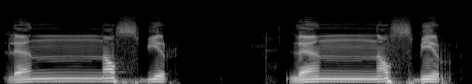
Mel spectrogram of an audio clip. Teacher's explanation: النون بالنون تدغم مع غنة. هذا السبب الأول للإدغام، أولا التماثل.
